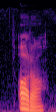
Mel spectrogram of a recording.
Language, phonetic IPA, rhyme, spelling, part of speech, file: Hungarian, [ˈɒrɒ], -rɒ, ara, noun, Hu-ara.ogg
- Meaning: bride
